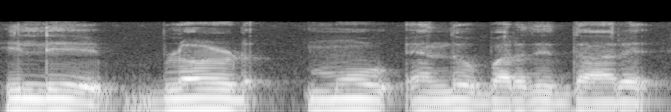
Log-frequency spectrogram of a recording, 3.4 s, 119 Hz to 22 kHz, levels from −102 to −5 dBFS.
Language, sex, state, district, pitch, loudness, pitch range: Kannada, male, Karnataka, Koppal, 105 Hz, -14 LUFS, 100-110 Hz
